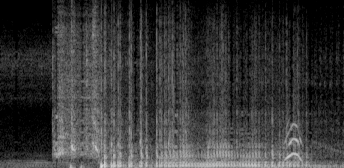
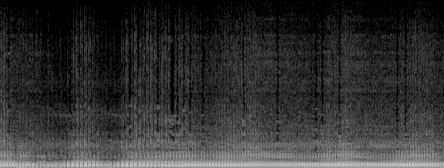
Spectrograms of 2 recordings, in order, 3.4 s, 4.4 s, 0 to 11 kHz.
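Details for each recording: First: 1984 Honda Shadow VT700C V-twin, first start after 7 years idle and rebuilt carburetors and starter, main tank off, fuel leaking at hose clamps: short starter cranking with a few uneven pops that never settle; cranks but won't start. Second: 1984 Honda Shadow VT700C, unrun for over 7 years, first start after rebuilt carburetors, starter and new fuel lines, with starting fluid: even low V-twin rumble rising and falling with throttle blips, no knocking or clatter; runs fine, rpm gauge not working.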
